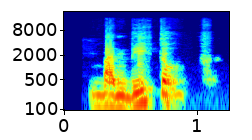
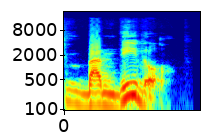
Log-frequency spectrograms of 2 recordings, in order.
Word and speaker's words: bandido: Bandito? You don't know Spanish. In Spanish it's bandido.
